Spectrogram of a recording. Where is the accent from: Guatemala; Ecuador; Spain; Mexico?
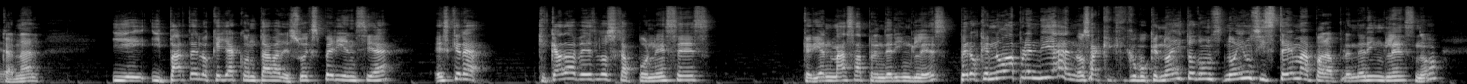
Mexico; accent: acento de frijolito (Mexican)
